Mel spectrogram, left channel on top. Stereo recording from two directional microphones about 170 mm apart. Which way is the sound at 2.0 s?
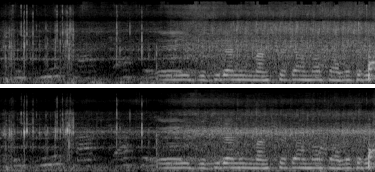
20° left (ahead or behind).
